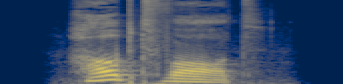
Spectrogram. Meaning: noun (sensu stricto), substantive
- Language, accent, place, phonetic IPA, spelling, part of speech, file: German, Germany, Berlin, [ˈhaʊ̯ptˌvɔʁt], Hauptwort, noun, De-Hauptwort.ogg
